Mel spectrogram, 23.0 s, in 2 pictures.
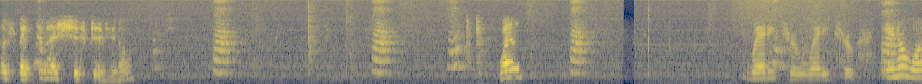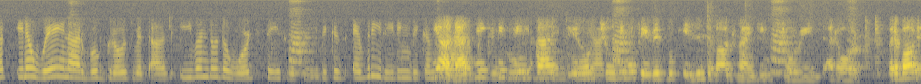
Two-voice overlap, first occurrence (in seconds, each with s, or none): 16.9 s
